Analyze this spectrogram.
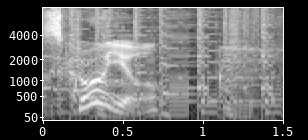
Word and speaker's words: SKRJU: SKRJU. Screw you. Demo zoo org. I have no idea what the fuck you're talking about. There's a group called Screw You. Okay, so what's SKRJU.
